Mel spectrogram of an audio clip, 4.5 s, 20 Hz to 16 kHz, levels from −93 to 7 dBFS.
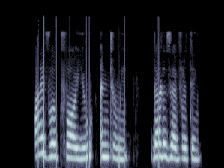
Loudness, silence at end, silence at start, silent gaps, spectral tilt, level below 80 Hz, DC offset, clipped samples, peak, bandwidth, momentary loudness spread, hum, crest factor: -13 LUFS; 0.5 s; 0.7 s; 2.84-3.03 s; -7 dB/octave; -50 dBFS; under 0.1%; under 0.1%; 0 dBFS; 10.5 kHz; 11 LU; none; 14 dB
